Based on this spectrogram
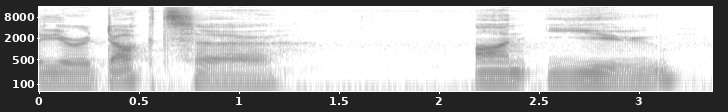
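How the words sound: The voice falls at the end of the tag. The speaker is fairly certain and just confirming. "So we're finishing down here"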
